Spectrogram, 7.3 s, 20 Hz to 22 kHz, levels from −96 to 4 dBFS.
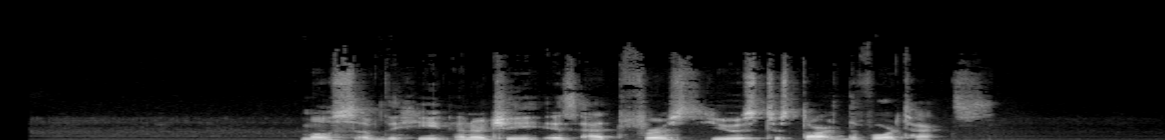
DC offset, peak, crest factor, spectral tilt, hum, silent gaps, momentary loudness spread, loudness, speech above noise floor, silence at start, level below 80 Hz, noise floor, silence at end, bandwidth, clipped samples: under 0.1%; -4 dBFS; 20 dB; -4.5 dB/octave; none; none; 10 LU; -21 LUFS; 56 dB; 1.9 s; -68 dBFS; -77 dBFS; 1.15 s; 14 kHz; under 0.1%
